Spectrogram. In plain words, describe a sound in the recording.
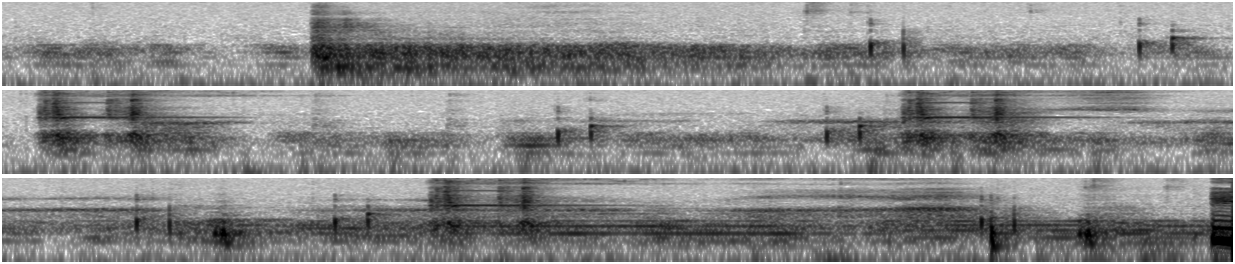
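Short game menu clicks tick now and then.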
